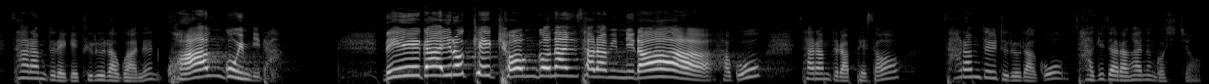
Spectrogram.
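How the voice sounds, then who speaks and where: A woman pastor preaching a sermon in a church, animated and acting out the voices she quotes. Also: medium pitch. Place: church sanctuary. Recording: reverberant church hall.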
